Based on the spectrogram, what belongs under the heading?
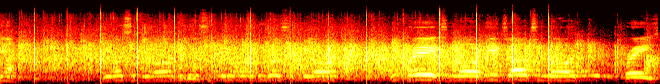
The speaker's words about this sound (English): Let's clap our hands to the Lord Jesus Christ. Let's clap our hands to him. Exalt him.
